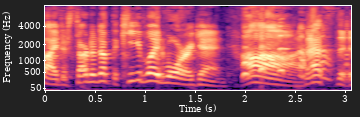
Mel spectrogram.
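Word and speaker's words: χ-blade: on them so we just call it the X blade or it's technically called the keyblade because that's how you pronounce it but even xehanort himself says people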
